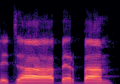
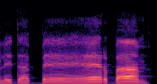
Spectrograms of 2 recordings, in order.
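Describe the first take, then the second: First: The stress falls on the second-to-last syllable of ledaber. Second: The stress falls on the last syllable of ledaber. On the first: The speaker calls it wrong. "Et c'est pas les dabber bam" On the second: The speaker calls it right. "Il n'est pas mille'ail"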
